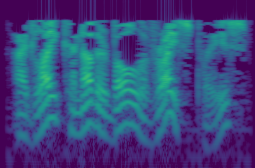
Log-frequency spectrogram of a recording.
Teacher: although there are six words in the sentence, all the words are linked together without pause · Term: sound linking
